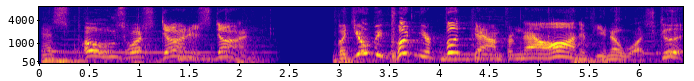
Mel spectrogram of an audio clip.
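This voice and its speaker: Over faint background music, a gruff, put-on character voice speaks at a moderate pace. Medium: video game. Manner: gruff, crude, blunt.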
